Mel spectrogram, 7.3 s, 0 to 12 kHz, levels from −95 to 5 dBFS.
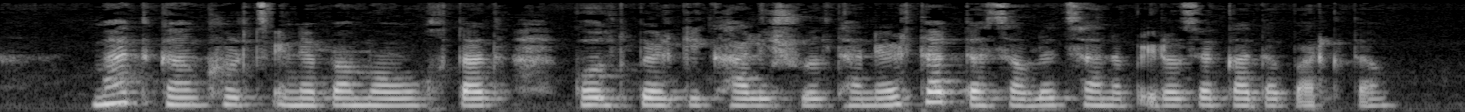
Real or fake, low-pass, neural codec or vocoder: fake; 10.8 kHz; vocoder, 24 kHz, 100 mel bands, Vocos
